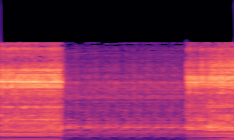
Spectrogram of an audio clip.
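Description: Dremel Micro rotary tool with a diamond wheel point etching a glass, running with a steady high whine. Just past half a second in it drops much quieter, then comes back loud just before the end.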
